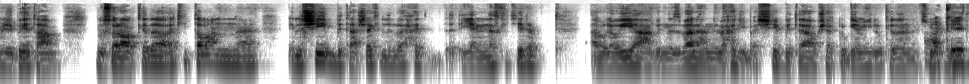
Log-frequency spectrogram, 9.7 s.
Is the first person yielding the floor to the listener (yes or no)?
yes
